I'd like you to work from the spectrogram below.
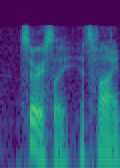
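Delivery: ordinary delivery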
